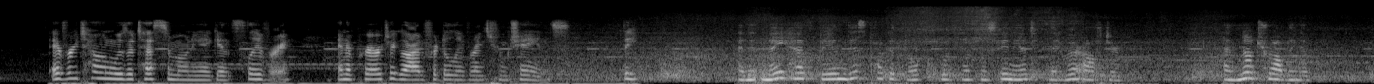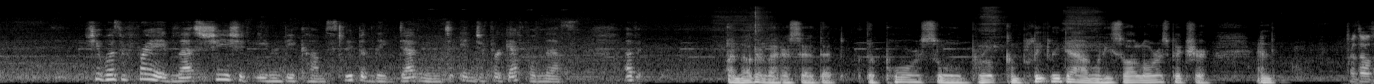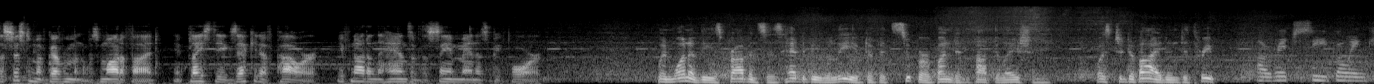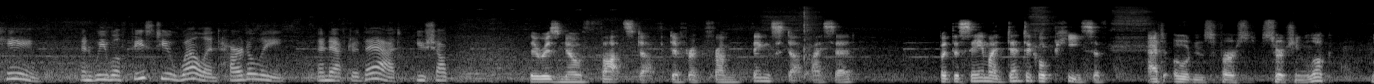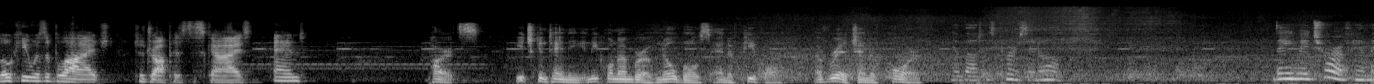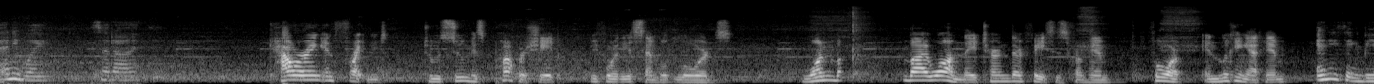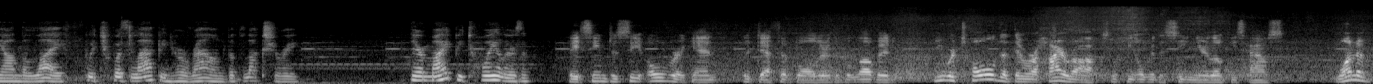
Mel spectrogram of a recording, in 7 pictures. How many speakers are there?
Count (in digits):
9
